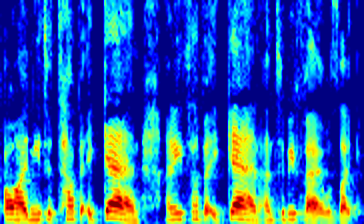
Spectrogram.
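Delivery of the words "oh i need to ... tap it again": put-on eager kid. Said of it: "he was like".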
